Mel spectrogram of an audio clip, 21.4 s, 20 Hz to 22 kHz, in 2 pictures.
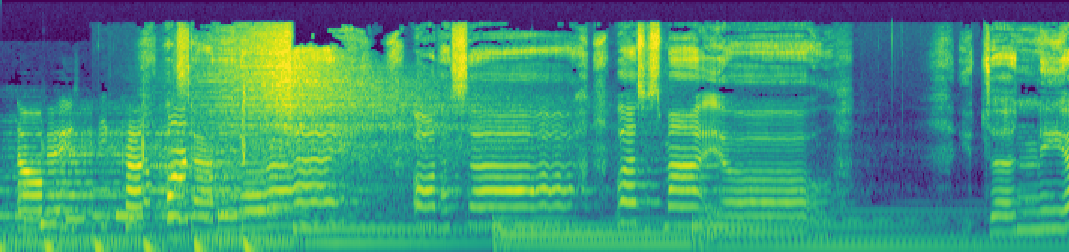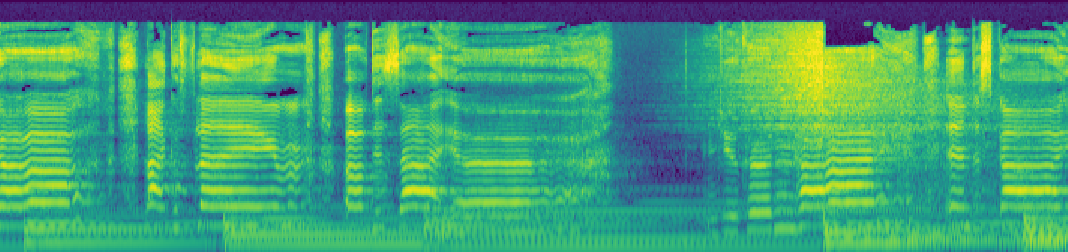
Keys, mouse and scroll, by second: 9.9 click, 10.5 Tab, 11.2 middle click, 11.5 F2, 13.7 a, 14.2 `, 14.6 scroll down 1, 14.7 middle click, 15.1 click, 15.3 4, 15.9 middle click, 16.1 scroll up 2, 18.1-21.3 drag.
